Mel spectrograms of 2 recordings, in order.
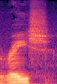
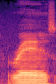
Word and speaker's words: Ra's al Ghul: Some people have said Raish, Raz, or Raz. I prefer Ra's al Ghul. Just sounds better on the tongue.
